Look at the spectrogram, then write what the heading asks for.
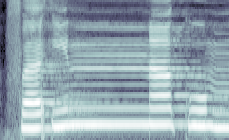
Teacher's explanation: Kemudian ada hukum idhar syafawi, sebab ada mim sukun yang menghadapi huruf selain mim dan ba, yaitu huruf ghain. Maka mim sukun ini kita bunyikan dengan idhar atau jelas. Fa innakum gha dihukumi dengan mad tabi'i muqaddar karena huruf ghain berbaris fathah berdiri atau fathah panjang.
